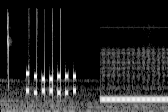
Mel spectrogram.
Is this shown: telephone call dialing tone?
yes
